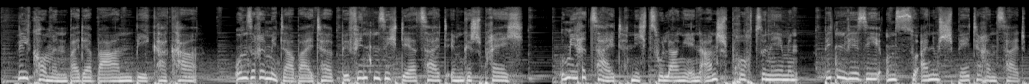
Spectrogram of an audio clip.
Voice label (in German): Telefonansage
